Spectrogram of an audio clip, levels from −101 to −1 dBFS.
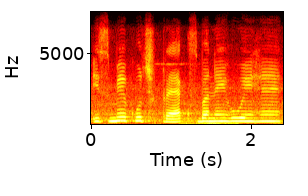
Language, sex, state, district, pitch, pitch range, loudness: Hindi, female, Punjab, Fazilka, 230 Hz, 230-240 Hz, -12 LUFS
